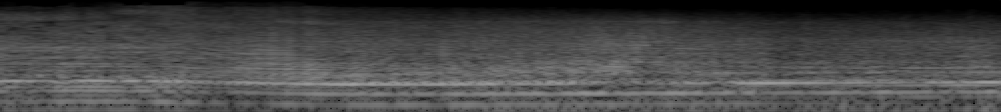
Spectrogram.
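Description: A NASCAR Nationwide Series stock car runs a qualifying lap at Richmond, its engine a steady, loud, sustained drone with a slight pitch sweep throughout, no voices.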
